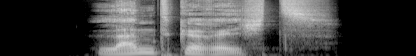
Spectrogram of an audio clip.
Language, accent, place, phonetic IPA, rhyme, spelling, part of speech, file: German, Germany, Berlin, [ˈlantɡəˌʁɪçt͡s], -antɡəʁɪçt͡s, Landgerichts, noun, De-Landgerichts.ogg
- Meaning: genitive singular of Landgericht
